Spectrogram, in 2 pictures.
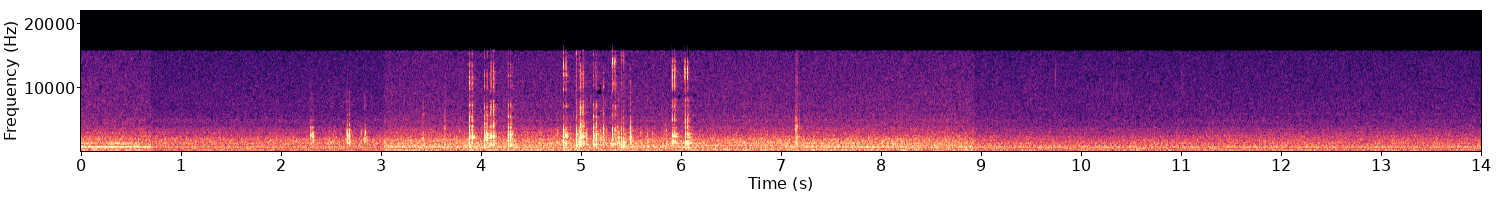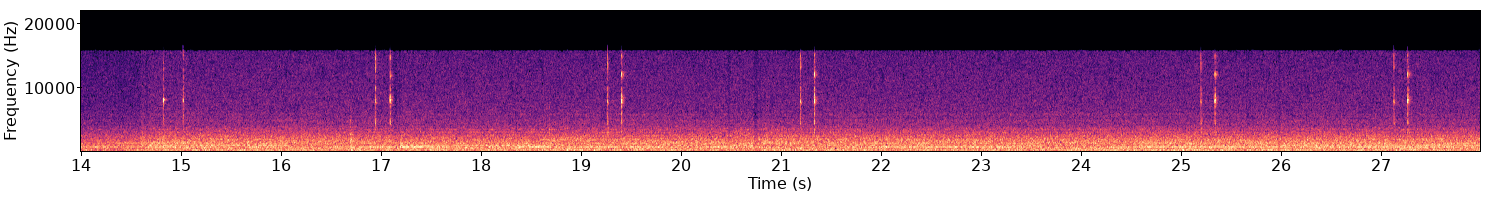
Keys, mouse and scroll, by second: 3.6-6.0 typing, 5.8 Return, 14.8 click.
